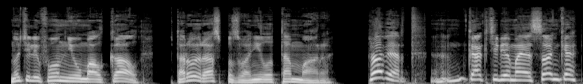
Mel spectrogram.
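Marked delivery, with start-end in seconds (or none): 3.7-5.8 high, teasing woman; playful Tamara. A narrator's reading. Tamara on the phone teasing Robert about Sonka, playfully. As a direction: tease him playfully. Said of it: "игриво спросила она".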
